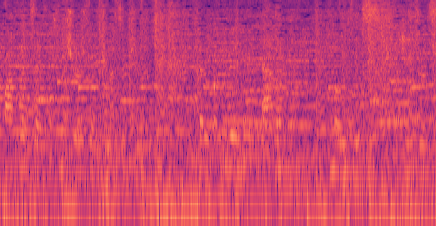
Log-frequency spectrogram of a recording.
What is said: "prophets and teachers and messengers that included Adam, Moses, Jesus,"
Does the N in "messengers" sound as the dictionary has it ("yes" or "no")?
no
